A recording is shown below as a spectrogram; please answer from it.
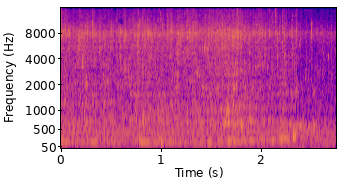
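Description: Water gurgles and splashes from a watering can as homemade compost tea pours onto a backyard garden, a continuous close pouring sound.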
